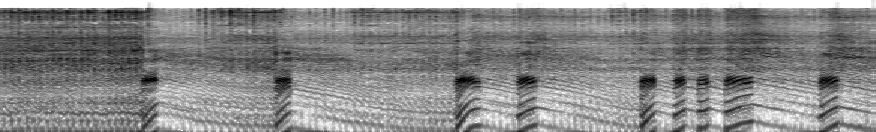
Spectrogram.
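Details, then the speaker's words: Stihl small engine (grass cutter) that started but would not rev. It was fixed by clearing carbon clogging the cylinder exhaust port. Quick throttle blips now climb cleanly and drop back to a steady, quiet idle with no stumbling: normal revving. "นิ่งดีครับเงียบดีครับ"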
